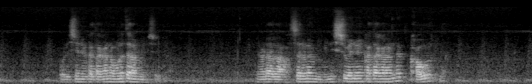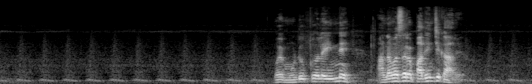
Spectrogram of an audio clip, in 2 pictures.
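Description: A middle-aged man speaks calmly and seriously nearby.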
